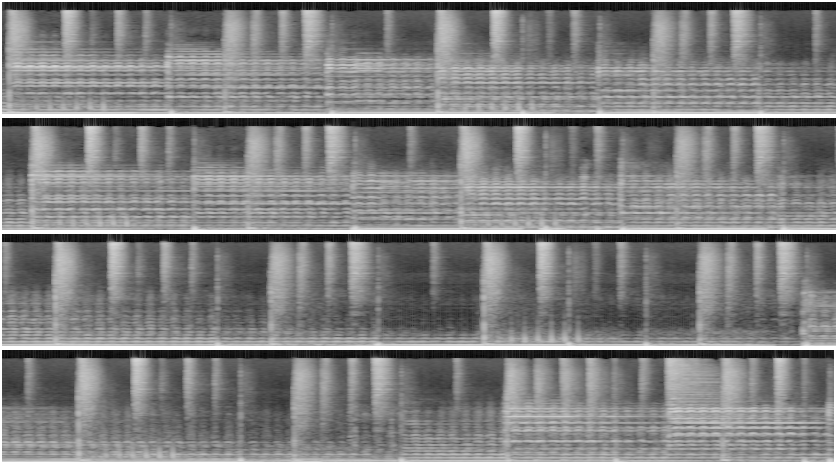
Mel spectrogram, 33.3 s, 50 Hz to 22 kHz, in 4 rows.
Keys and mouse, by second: 2.7 g, 3.7 middle click, 4.7-6.1 drag, 4.7 g, 6.1 middle click, 6.3 click, 7.3 click, 7.6 g, 9.4 g, 10.5 click, 13.0-15.6 drag, 15.6 w, 19.9-21.2 middle drag, 21.2-22.7 drag, 23.7-25.5 drag, 27.3-30.3 drag, 31.3-33.2 middle drag.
